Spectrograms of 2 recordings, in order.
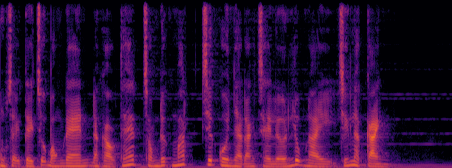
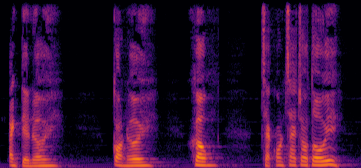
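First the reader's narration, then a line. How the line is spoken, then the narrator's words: Screaming. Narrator (Vietnamese): Bóng đen hét lên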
